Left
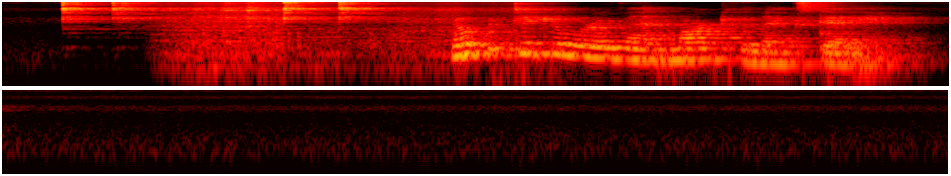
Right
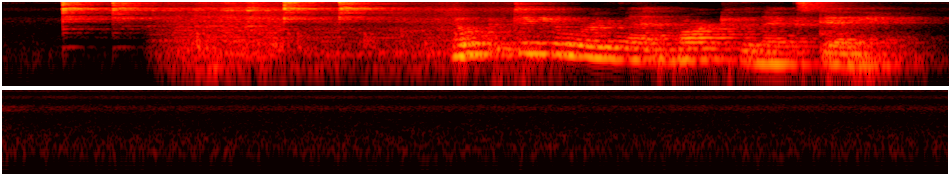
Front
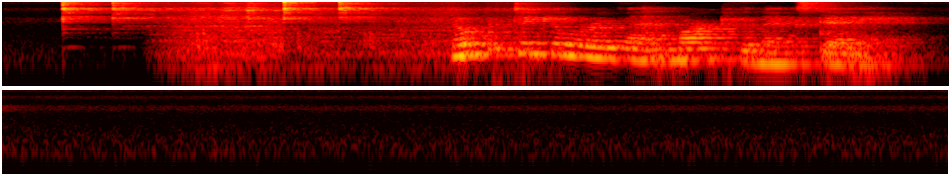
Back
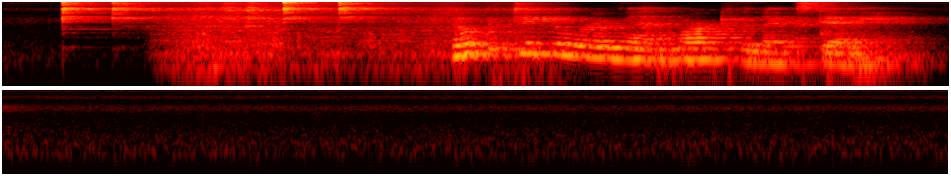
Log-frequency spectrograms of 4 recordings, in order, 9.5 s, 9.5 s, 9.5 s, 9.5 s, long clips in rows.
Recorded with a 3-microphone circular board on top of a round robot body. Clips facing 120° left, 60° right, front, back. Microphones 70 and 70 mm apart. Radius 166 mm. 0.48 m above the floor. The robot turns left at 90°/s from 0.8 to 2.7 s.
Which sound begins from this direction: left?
A woman speaking, at 2.2 s.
